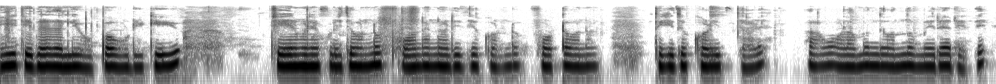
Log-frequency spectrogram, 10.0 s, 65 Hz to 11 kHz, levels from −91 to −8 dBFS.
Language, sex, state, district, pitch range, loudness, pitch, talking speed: Kannada, female, Karnataka, Mysore, 190-200 Hz, -16 LUFS, 195 Hz, 100 wpm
